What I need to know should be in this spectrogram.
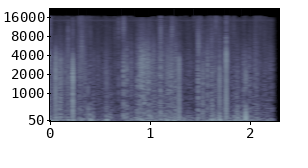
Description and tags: vinyl - in 01
The couple seconds of crackle before the music starts on an old vinyl record.
Recorded through USB into Audacity from a Sony PSLX300USB USB Stereo Turntable.
LP, album, crackle, lofi, noise, noisy, pop, record, surface-noise, turntable, vintage, vinyl, vinyl-record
